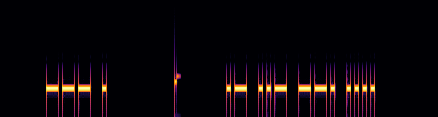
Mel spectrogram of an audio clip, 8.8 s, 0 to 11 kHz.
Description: Morse code, heard as a keyed tone, about 15 wpm, 700 Hz. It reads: OE AUGH
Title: Multi-letter Phonemes Quick Fire 15wpm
